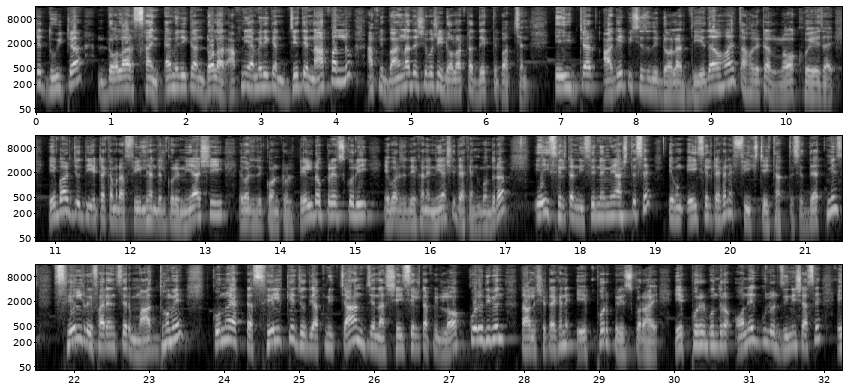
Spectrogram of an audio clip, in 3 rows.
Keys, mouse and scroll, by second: 10.1 Return, 11.0 click, 11.7 click, 15.0 click, 15.8 Down, 21.3 ctrl+Tab, 24.1 click, 28.9 click, 31.2 click.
